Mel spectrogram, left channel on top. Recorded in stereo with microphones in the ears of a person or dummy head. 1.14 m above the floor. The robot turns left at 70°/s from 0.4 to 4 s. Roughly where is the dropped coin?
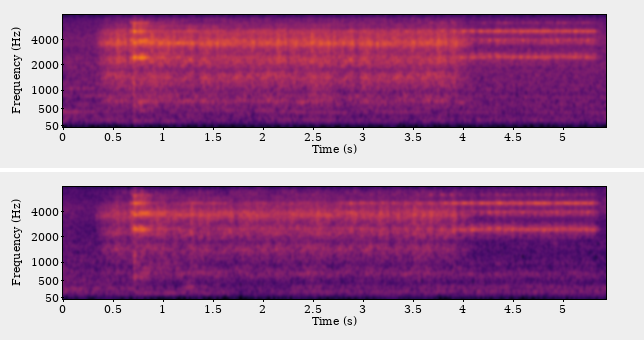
Left.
